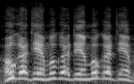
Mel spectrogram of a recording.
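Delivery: high, loud imitation of a panicked dad; frantic cursing. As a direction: curse like you're hopping up and down. Acts out dad hopping in panic.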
